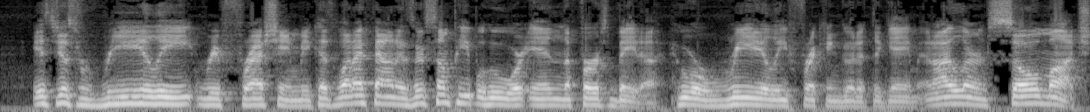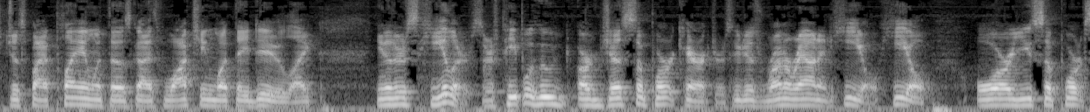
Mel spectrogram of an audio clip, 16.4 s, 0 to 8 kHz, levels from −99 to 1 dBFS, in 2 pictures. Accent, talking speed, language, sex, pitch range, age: American, 230 wpm, English, male, 105-135 Hz, 30-49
